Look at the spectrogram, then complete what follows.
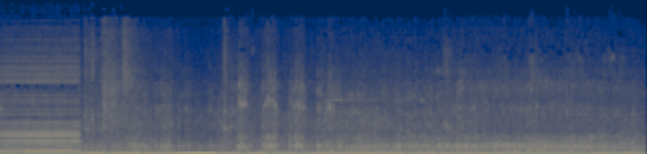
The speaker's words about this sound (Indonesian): Ya Allah, macet banget nih.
